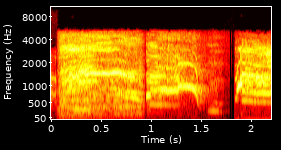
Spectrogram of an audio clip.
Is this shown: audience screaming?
yes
